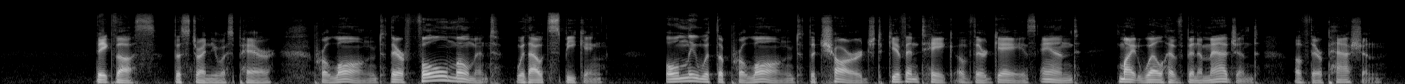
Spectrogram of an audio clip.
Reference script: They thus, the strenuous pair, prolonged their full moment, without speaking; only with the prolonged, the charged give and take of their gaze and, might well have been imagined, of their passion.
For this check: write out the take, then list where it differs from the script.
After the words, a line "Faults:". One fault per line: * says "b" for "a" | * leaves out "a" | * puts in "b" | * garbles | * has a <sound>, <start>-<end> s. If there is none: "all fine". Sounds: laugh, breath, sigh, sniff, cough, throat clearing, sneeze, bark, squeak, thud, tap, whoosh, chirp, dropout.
They thus, the strenuous pair, prolonged their full moment, without speaking; only with the prolonged, the charged give and take of their gaze and, might well have been imagined, of their passion.
Faults:
all fine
